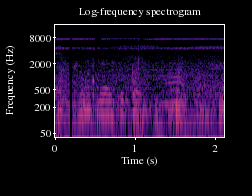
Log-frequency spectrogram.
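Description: Insects trilling steadily in the background, two continuous high-pitched tones, with faint distant voices.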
